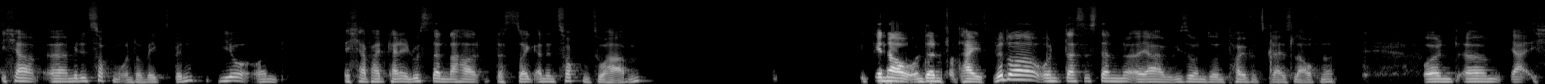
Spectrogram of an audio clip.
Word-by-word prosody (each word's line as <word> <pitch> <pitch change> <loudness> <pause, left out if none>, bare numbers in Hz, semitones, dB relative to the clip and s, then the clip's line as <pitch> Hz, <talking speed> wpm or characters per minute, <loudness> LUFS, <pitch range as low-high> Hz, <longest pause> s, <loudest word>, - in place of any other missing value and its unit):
ich - - -12
ja, 150 -3 0
äh, 135 0 -2
mit 145 +1 -3
den 155 - -2
Socken 135 -5 -8
unterwegs 105 0 -8
bin 170 +8 -7
hier, 165 +3 -1
und 120 -1 -9 0.6
ich 135 +2 -8
habe 135 0 -3
halt 130 0 -3
keine 130 0 -1
Lust 150 +5 -5
dann 140 -4 +1
nachher 120 -1 -2
das 115 - -10
Zeug 125 -1 -3
an 130 - -3
den 130 -1 -5
Socken 160 -9 -6
zu 110 -4 -4
haben. 135 +12 -5 2.1
Genau 160 +1 +8
und 135 +4 +1
dann 145 -1 +7
verteile 130 -1 +3
ich's - - -11
wieder, 220 -2 +6
und 150 0 -2
das 150 0 +1
ist 150 +2 -12
dann 145 -1 +1
ja 120 -3 -1
wie 125 - -7
so 135 +2 -3
'n 120 -2 -6
so 115 -1 -5
'n 110 0 -8
Teufelskreislauf, 110 -2 -7
ne? 120 +2 -10 0.9
Und, 130 -1 +1
ähm, 130 -2 -1
ja, - - -5
ich - - -18
130 Hz, 180 wpm, -22 LUFS, 120-150 Hz, 2.1 s, Genau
